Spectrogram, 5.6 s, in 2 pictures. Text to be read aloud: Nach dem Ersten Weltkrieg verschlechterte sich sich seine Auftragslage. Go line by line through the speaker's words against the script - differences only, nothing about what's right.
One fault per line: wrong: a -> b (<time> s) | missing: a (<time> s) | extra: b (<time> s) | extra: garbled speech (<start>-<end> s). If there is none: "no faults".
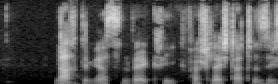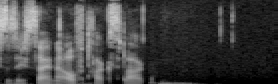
no faults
